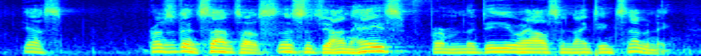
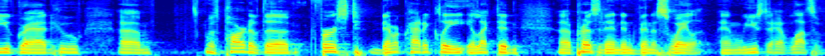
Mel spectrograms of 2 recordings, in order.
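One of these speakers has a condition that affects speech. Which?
The first: multiple sclerosis.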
